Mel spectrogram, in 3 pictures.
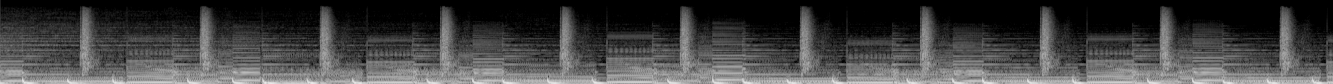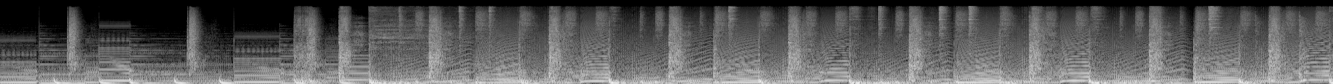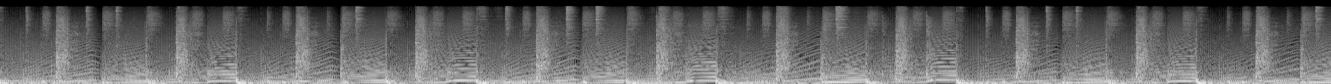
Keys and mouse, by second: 5.6 middle click, 5.7-6.7 drag, 6.9 click, 7.3 middle click, 7.5 middle click, 7.9 middle click, 8.1 click, 8.1 ctrl+b, 8.7 click, 9.1 ctrl+b, 9.8 ctrl+KP_Subtract, 9.9 alt+s, 11.0 middle click, 11.9 ctrl+s, 12.5 KP_0, 14.6 ctrl+b, 15.4 ctrl+KP_Subtract, 16.0 alt+s, 17.8 alt+s, 19.3 alt+m, 21.0 alt+m, 21.6 Tab, 22.7 Tab, 24.1 middle click, 24.7 alt+s, 25.7 click, 26.2 click, 26.8 middle click, 28.1 click, 28.4 Tab, 29.0 Tab, 29.7 click, 30.0 middle click, 30.5 a, 30.6 Tab, 31.2 middle click, 32.3 ctrl+b, 32.8 ctrl+KP_Subtract, 32.9 alt+s, 33.7 middle click, 35.2 alt+m, 37.1 middle click, 37.5 click, 37.8 alt+m, 38.7 alt+m, 39.3 click.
